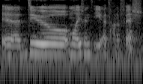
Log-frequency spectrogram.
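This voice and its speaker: A woman co-hosting a podcast, asking quick questions in a brisk, casual way. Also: fairly high pitch, flat delivery, mellow, a little hiss or hum, rough recording. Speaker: podcast co-host.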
